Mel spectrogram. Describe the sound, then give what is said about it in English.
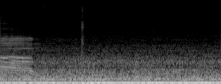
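A car being driven, its engine and road noise forming a steady, continuous low rumble with no breaks. “Sorry, I'm driving as usual.”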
